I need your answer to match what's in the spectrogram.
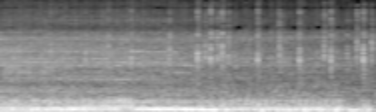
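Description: A motorcycle engine rumbles loudly as the rider puts up the kickstand and revs it, holding a steady, throaty idle with only slight surges in pitch, and no voices over it.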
